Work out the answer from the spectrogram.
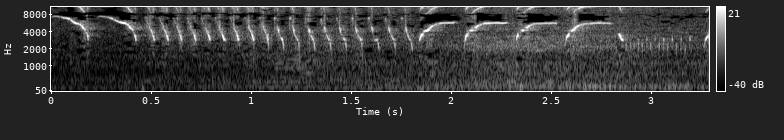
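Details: Canary song meant to train young canaries: a fast, even rolling trill of about twenty pulses, followed by separate sharp rising-and-falling chirps repeated roughly every third of a second, over a low hum.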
